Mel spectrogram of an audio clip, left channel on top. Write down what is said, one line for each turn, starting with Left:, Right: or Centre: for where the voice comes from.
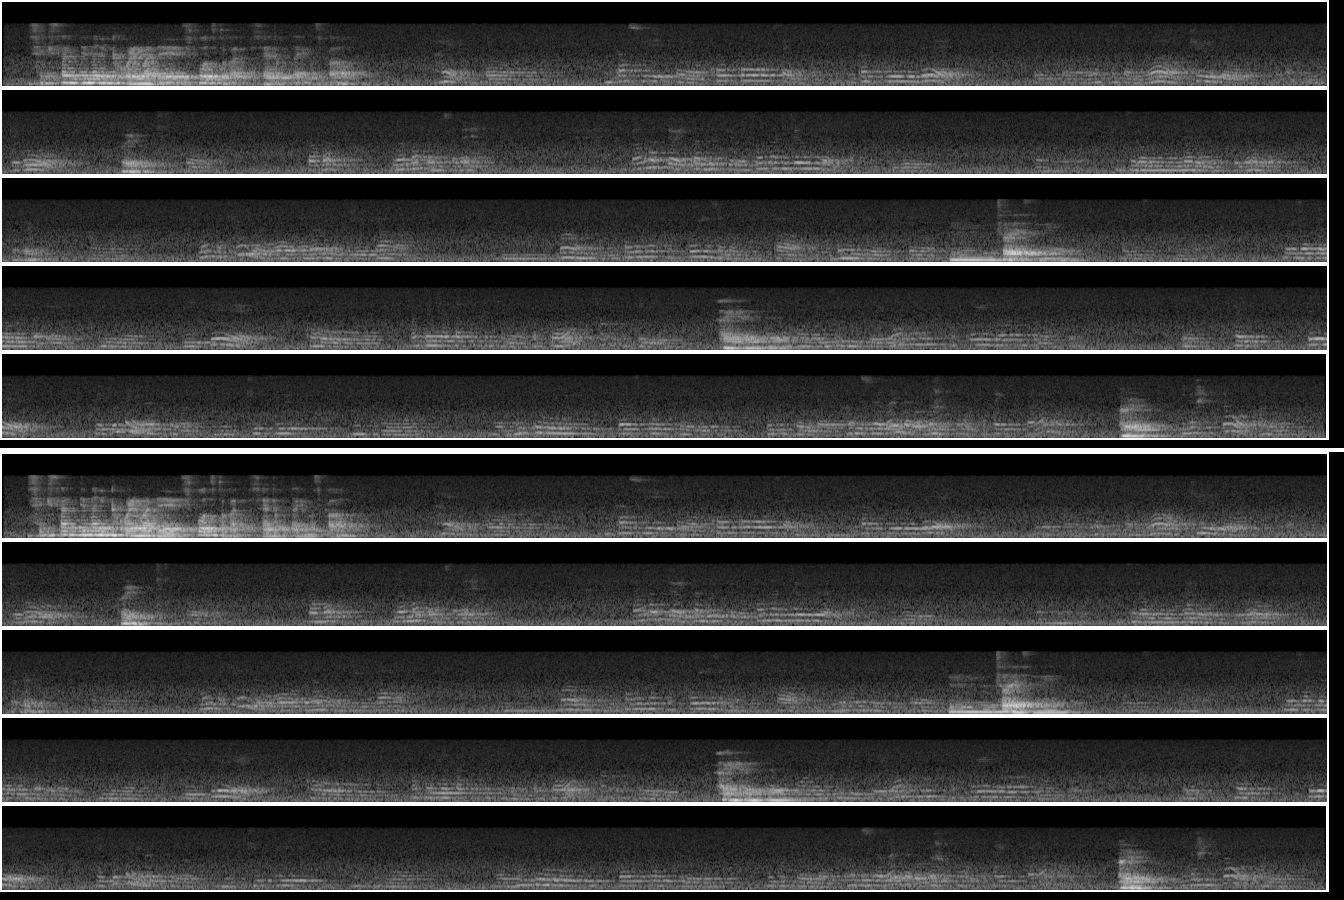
Right: さきさんって何かこれまでスポーツとかってされたことありますか
Left: はい、えっと、昔、その高校生の時に部活で、えっと、やってたのは弓道とかなんですけど、
Right: はい。
Left: そう頑張っ、頑張ってましたね <laughs> 頑張ってはいたんですけど、そんなに上手じゃなかったっていう、あの、結論になるんですけど、
Right: はい。
Left: あの、なんか弓道を選んだ理由が、うーん、まあなんか見た目もかっこいいじゃないですか、ああいう道着を着て、
Right: うーん、そうですね。
Left: こうす、この、静寂の中で弓を引いて、こう、的に当たった時の音、パンっていう
Right: はいはい
Left: 音がこう鳴り響いて、わあ、なんかかっこいいなと思って、や、入って、で、特になんかその熱血、なんかもう、もう本当にザ・スポーツ部活みたいな感じじゃないだろうな <laughs> と思って入ったら、
Right: はい。はい。
Left: 意外と、あの、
